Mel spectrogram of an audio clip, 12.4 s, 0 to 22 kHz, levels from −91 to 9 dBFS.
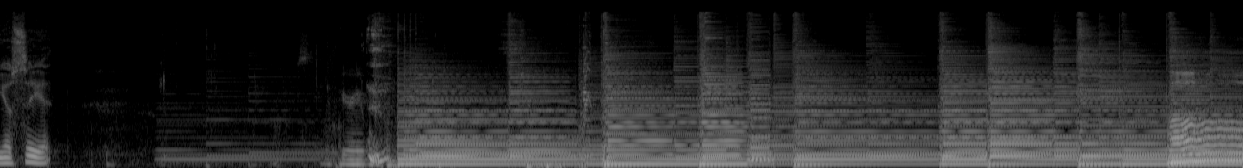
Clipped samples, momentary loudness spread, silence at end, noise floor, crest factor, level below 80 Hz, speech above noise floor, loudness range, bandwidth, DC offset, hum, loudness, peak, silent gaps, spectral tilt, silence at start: under 0.1%; 9 LU; 0 s; -69 dBFS; 18 dB; -56 dBFS; 31 dB; 11 LU; 16 kHz; under 0.1%; none; -37 LUFS; -18 dBFS; none; -7 dB/octave; 0 s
